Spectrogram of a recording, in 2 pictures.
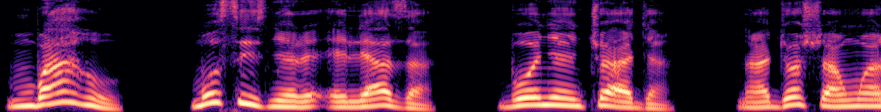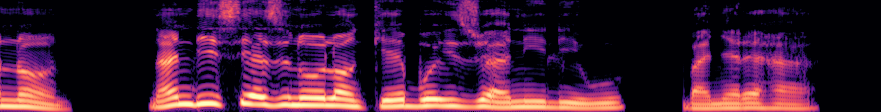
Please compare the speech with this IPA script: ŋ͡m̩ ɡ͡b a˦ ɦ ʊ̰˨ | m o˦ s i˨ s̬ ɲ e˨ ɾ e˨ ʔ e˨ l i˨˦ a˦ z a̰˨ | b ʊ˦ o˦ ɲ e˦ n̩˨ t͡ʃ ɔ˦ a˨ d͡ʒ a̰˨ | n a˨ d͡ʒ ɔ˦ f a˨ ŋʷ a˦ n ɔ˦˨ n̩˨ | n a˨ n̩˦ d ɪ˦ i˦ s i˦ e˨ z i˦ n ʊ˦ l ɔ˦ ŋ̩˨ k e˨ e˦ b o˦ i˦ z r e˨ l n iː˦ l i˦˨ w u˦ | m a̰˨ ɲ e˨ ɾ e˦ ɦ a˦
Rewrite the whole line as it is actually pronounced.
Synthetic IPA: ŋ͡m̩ ɡ͡b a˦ ɦ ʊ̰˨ | m o˦ s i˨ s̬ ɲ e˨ ɾ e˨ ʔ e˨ l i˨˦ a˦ z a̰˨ | b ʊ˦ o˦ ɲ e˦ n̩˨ t͡ʃ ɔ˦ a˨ d͡ʒ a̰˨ | n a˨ d͡ʒ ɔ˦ ʃ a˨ ŋʷ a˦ n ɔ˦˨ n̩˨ | n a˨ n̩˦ d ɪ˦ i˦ s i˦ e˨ z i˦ n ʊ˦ l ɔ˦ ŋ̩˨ k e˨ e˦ b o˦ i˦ z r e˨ l n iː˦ l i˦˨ w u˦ | b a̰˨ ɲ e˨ ɾ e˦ ɦ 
